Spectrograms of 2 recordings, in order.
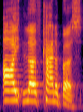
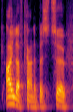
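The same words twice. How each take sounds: First: "I love cannabis" read out loud, high and slow; exclaimed comment. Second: Said in the usual way. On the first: Retold or imitated. Reading a viewer comment aloud, loud and drawn out. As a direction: belt out the viewer's comment with gusto.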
